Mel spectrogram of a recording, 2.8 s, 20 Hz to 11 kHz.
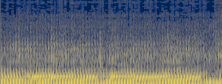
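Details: Honda CB360 found abandoned, carburetors cleaned, running without air filters on first test ride: engine drones at flat pitch and sags instead of climbing, brief dips under throttle; won't rev out, cause uncertain.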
